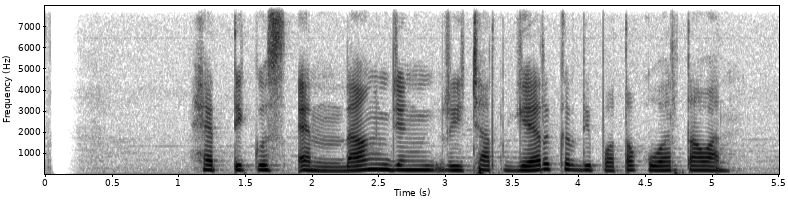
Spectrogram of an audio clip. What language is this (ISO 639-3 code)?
sun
